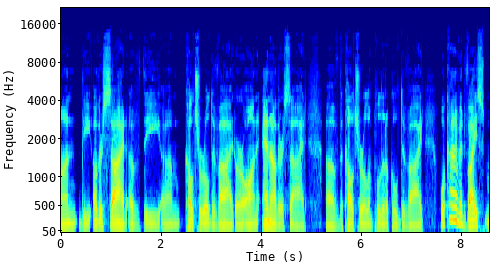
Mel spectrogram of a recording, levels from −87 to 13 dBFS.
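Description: At 3.99 to 4.06 s, between "cultural divide or on" and "side of the cultural", there is a short concealed packet loss. About 40 ms of the speech stream arrived too late or not at all, and the receiver patched the gap by extending the preceding sound before crossfading back into the real signal. The result is a brief smeared, wobbly spot in the speech.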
